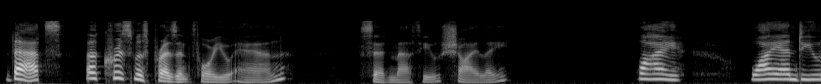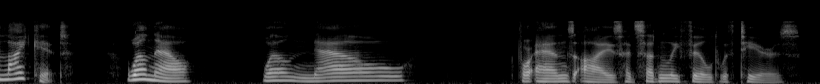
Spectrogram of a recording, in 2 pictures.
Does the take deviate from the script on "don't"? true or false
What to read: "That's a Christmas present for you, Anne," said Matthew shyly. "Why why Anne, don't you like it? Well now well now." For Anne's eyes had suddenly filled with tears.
true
